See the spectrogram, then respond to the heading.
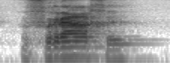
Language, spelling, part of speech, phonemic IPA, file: Dutch, vrage, verb / noun, /ˈvraː.ɣə/, Nl-vrage.ogg
- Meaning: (verb) singular present subjunctive of vragen; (noun) obsolete form of vraag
